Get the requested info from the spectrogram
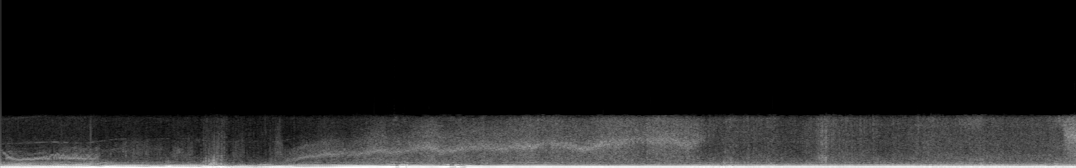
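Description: Engine of the GPRXP "Red Devil" personal watercraft under way at speed. It climbs in steps through the first few seconds, wavers briefly as the craft crosses wake, then holds a steady high pitch over the hiss of spray and hull on the water.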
